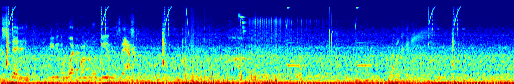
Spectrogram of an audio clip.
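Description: Short electronic chirps sweep quickly in pitch, again and again.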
